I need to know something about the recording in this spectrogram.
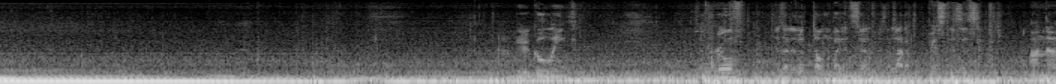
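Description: Car engine and road rumble heard from inside the car. A steady low hum for the first four or five seconds changes to a rougher rumble as the car drives on, with faint voices now and then.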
